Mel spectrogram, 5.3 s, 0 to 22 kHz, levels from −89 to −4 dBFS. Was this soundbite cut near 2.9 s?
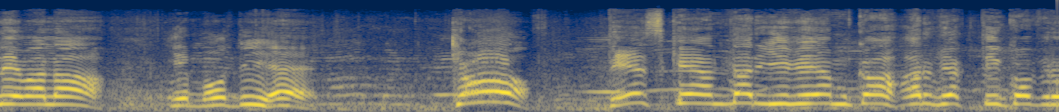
yes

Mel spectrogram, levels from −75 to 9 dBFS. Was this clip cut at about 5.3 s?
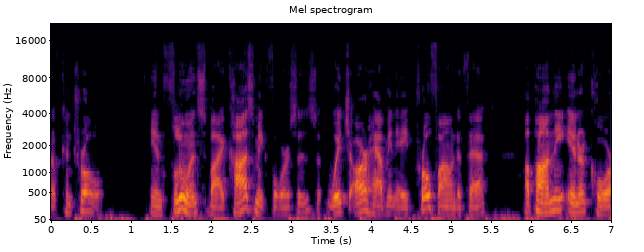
no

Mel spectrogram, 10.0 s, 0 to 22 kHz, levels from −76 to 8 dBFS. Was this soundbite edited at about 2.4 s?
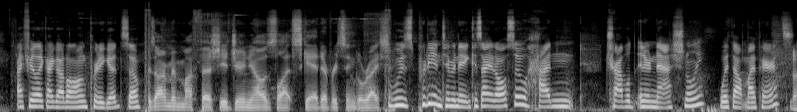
yes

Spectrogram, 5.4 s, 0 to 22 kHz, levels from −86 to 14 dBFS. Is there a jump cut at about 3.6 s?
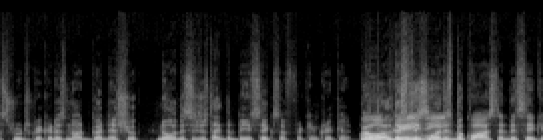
yes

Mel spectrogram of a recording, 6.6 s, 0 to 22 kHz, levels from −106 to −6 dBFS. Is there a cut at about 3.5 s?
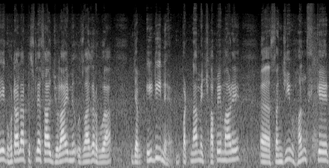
yes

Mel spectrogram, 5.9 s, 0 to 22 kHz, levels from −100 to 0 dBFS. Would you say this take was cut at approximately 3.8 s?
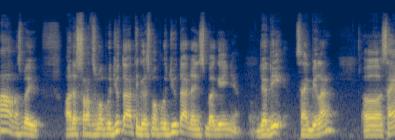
yes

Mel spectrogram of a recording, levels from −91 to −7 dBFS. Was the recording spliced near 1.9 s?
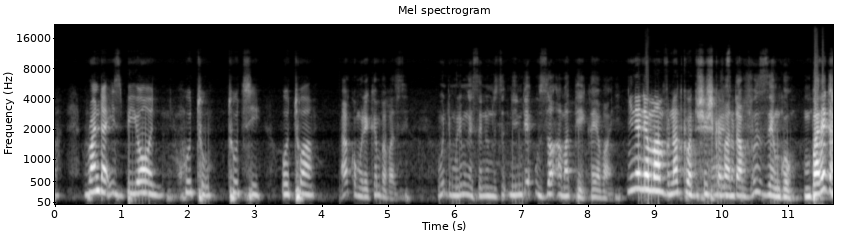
no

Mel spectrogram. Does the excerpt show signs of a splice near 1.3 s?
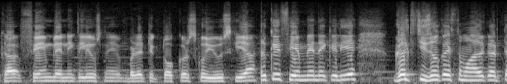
no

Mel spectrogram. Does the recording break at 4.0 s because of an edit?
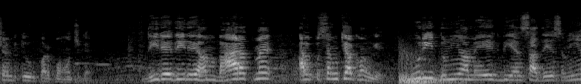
yes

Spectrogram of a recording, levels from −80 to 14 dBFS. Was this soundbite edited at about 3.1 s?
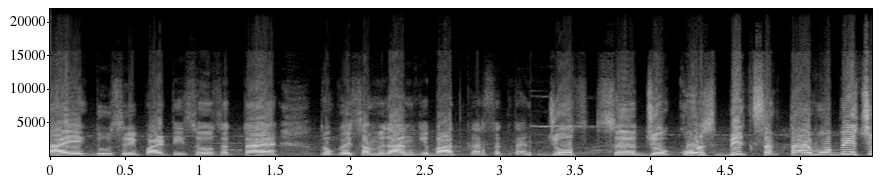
yes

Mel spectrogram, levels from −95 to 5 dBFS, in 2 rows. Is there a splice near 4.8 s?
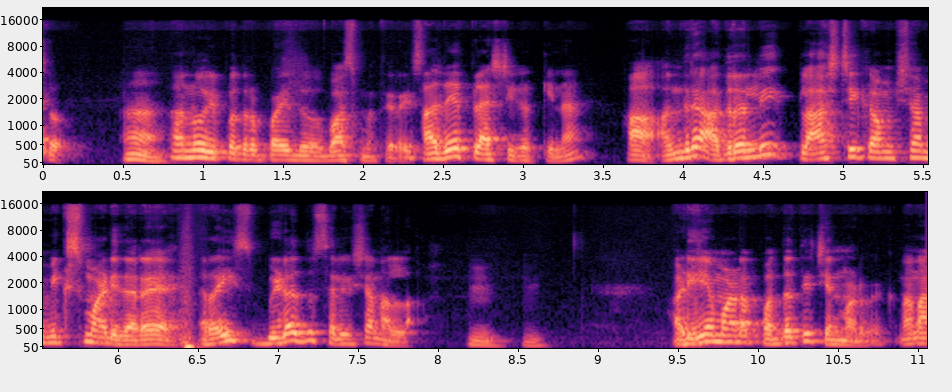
no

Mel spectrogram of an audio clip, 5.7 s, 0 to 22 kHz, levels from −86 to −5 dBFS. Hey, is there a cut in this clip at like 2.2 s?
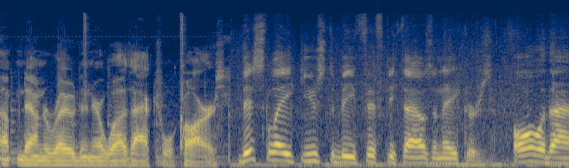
yes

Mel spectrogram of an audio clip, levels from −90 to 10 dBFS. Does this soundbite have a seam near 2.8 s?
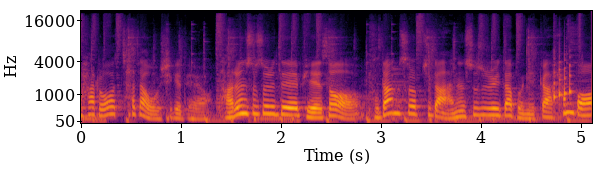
no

